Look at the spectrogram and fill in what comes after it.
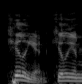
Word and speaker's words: Cillian: Cillian Murphy.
